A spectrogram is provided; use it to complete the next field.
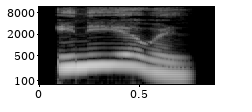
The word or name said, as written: ಇನಿಯವಳ್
